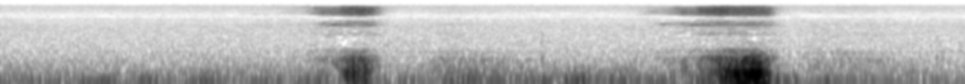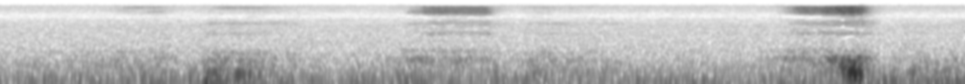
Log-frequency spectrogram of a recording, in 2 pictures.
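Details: Sleeping Yorkie dog: soft snorting snores with quiet breathing between them. Snoring.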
